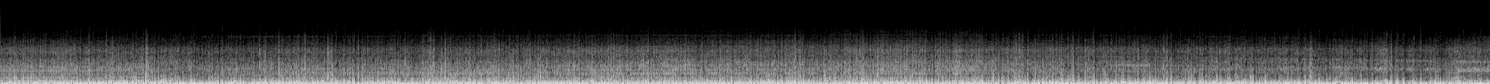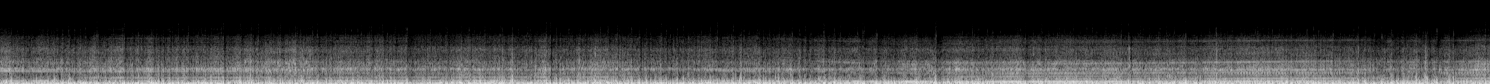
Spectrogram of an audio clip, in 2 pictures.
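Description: Onboard sound of an open-cockpit Seven sports car at speed: engine running under heavy wind rumble on the microphone. The engine note rises and falls with the throttle, climbing slowly again over the last few seconds as the car accelerates.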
